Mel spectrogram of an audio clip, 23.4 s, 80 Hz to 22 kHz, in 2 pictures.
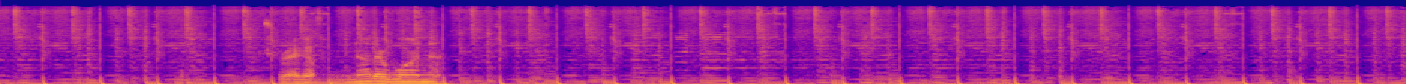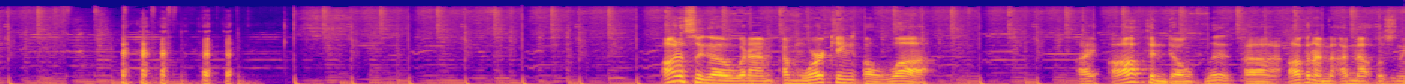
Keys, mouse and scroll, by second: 0.2 middle click, 0.7 middle click, 1.6 shift+d, 6.8 middle click, 7.6 middle click, 8.7-10.2 middle drag, 11.6 middle click, 12.7 middle click, 13.6 middle click, 14.0 g, 19.2 middle click, 19.9 scroll up 1, 20.1 middle click, 20.9 middle click, 22.5 middle click.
